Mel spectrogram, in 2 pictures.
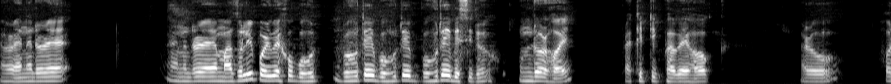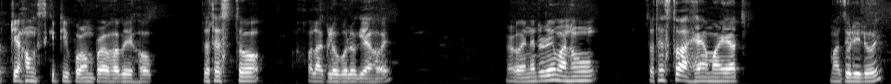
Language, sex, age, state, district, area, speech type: Assamese, male, 18-30, Assam, Majuli, urban, spontaneous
